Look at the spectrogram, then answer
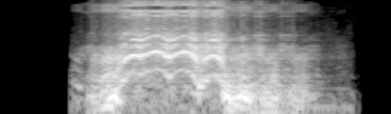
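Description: A horse gives a single loud, quavering neigh lasting under two seconds, wavering in pitch before trailing off into silence.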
